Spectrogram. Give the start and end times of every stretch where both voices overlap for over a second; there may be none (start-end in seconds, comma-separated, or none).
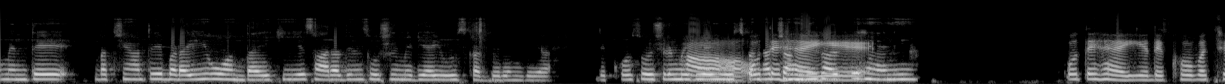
6.8-8.6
